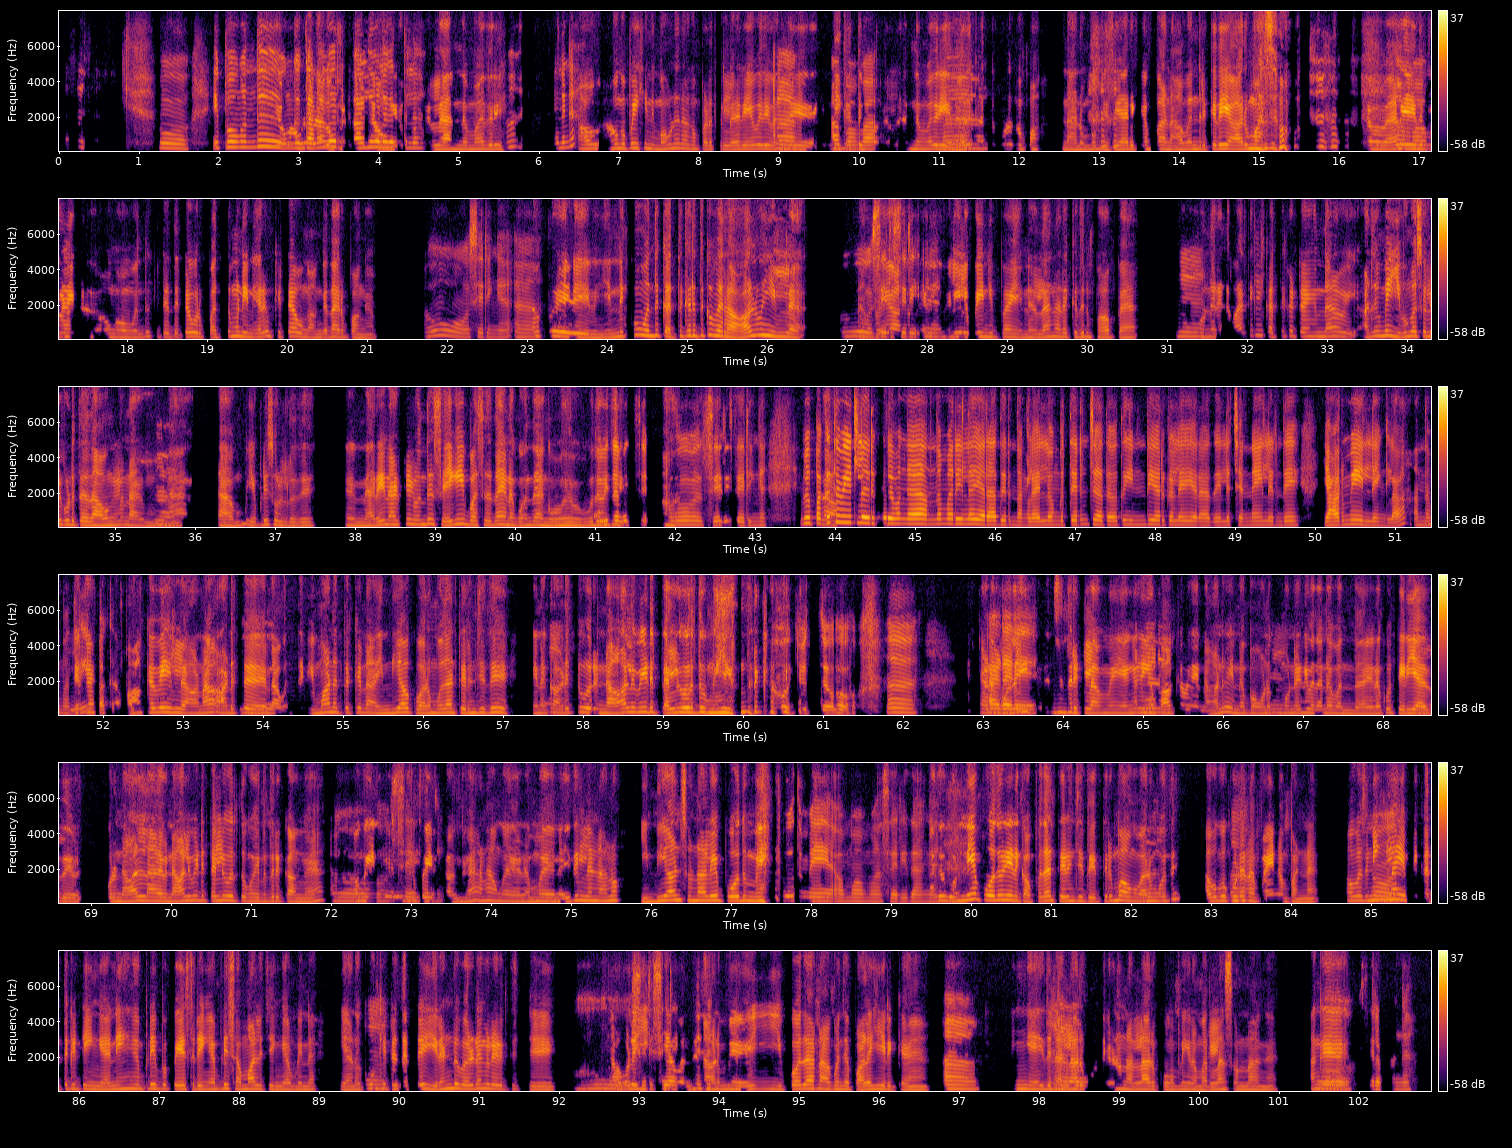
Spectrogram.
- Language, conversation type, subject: Tamil, podcast, பயணத்தில் மொழி புரியாமல் சிக்கிய அனுபவத்தைப் பகிர முடியுமா?
- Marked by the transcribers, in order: laugh; laugh; laughing while speaking: "அச்சச்சோ! அ. அடடே"; laughing while speaking: "இந்தியான்னு சொன்னாலே போதுமே"; laugh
